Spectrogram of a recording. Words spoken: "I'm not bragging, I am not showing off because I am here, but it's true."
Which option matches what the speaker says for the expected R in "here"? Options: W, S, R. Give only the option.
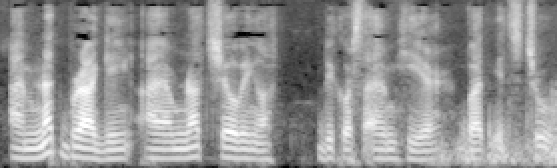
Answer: R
